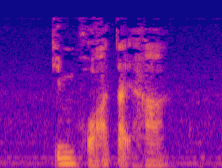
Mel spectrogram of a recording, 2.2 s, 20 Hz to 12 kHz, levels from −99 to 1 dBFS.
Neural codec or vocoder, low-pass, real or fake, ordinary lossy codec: none; 10.8 kHz; real; MP3, 32 kbps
